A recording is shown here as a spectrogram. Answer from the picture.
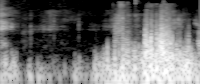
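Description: Wind buffeting a phone's microphone: a low, loud blustering noise that swells about a second in and is strongest near the end.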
